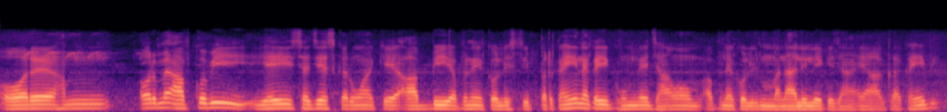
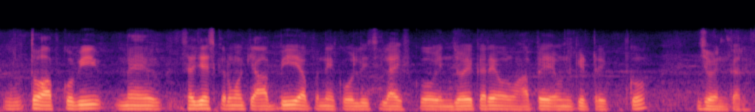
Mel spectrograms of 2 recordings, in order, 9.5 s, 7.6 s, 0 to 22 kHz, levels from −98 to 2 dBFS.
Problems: constant background noise, background conversations at intervals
